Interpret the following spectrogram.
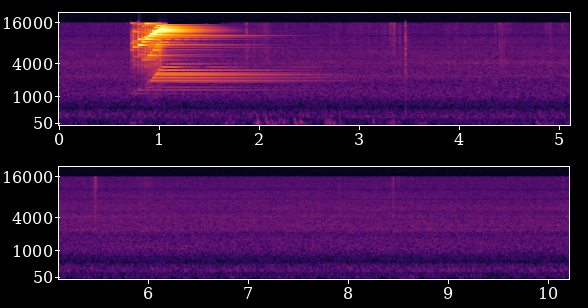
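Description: A single bright ringing ding that starts suddenly and fades out over about a second, followed by a few soft low knocks.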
